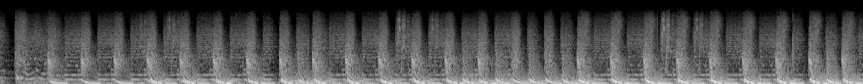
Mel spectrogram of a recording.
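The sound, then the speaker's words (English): Heavy, steady stomping footsteps thud through an aisle at a brisk, even pace, each impact loud and booming, continuing without pause for several seconds with no voices. “You just gotta stomp your way through the aisle.”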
